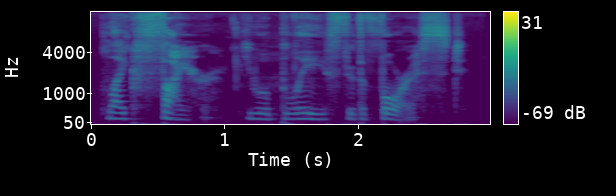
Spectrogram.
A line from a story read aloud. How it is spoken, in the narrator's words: he hissed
